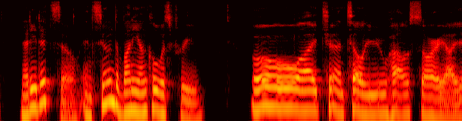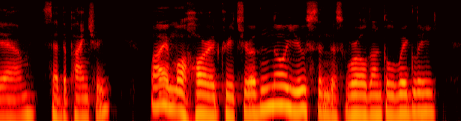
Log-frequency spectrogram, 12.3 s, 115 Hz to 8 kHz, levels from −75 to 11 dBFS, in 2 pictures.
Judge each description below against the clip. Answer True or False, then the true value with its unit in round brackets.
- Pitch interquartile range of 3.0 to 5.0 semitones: True (3.5 semitones)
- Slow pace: False (175 wpm)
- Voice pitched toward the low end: False (145 Hz)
